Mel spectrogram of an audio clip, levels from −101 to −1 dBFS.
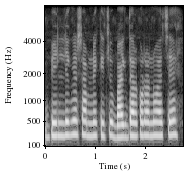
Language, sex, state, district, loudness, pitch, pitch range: Bengali, female, Tripura, Dhalai, -17 LUFS, 240 Hz, 235-245 Hz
